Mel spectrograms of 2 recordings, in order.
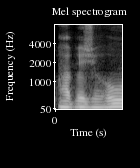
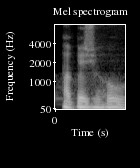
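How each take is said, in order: Both takes have the same delivery.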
